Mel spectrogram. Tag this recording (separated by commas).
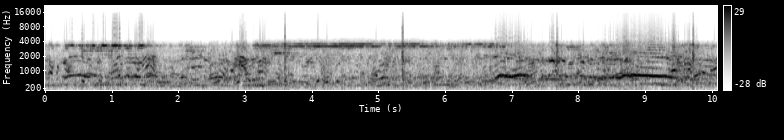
Speech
